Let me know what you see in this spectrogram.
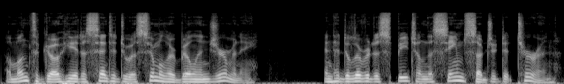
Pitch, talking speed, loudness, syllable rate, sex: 130 Hz, 245 wpm, -16 LUFS, 7.2 syllables/s, male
